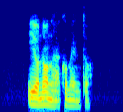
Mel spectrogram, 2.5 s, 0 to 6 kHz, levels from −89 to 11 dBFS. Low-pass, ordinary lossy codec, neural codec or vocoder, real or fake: 5.4 kHz; MP3, 48 kbps; none; real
